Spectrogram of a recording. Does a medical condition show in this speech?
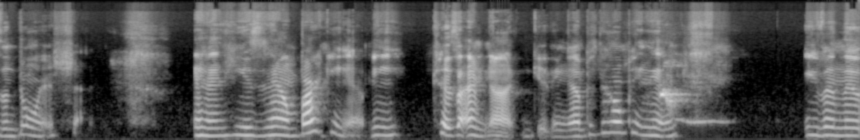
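Yes: cerebral palsy.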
